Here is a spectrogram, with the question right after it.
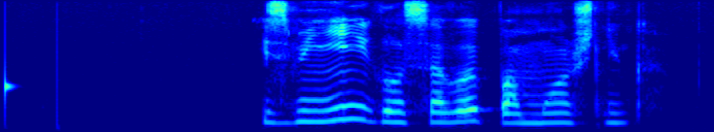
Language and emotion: Russian, neutral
